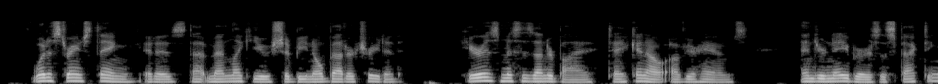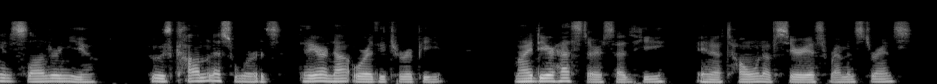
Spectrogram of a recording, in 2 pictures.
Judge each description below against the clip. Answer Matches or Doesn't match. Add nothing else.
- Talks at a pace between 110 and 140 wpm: Doesn't match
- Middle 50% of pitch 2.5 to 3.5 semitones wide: Matches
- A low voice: Matches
